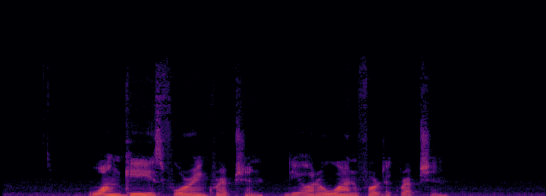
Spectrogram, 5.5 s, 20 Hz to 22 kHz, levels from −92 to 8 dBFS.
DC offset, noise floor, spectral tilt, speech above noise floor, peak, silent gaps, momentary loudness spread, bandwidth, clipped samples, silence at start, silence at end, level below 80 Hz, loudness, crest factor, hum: under 0.1%; -70 dBFS; -6.5 dB/octave; 30 dB; -20 dBFS; none; 13 LU; 15 kHz; under 0.1%; 0.9 s; 1 s; -70 dBFS; -41 LUFS; 22 dB; none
